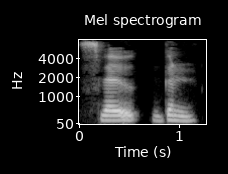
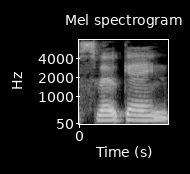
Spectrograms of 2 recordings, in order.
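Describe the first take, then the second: First: The second syllable has a weak schwa. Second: The second syllable has a full vowel. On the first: The speaker calls it right. "but slogan, gun" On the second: The speaker calls it wrong. "not slogan"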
